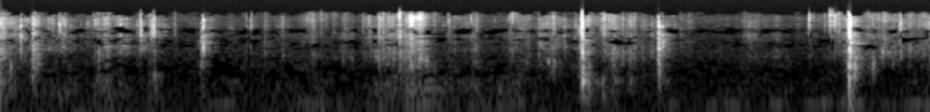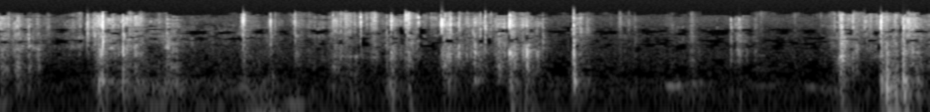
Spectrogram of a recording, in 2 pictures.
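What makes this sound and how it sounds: A metal utility blade scrapes and cuts chunks off a partly carved solid red soap bar held in the hand. The result is quiet, irregular bursts of bright, crisp scraping and crunching with short sharp snaps between them.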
